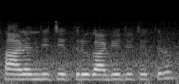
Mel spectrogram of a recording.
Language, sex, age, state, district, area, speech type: Sindhi, female, 18-30, Delhi, South Delhi, urban, spontaneous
